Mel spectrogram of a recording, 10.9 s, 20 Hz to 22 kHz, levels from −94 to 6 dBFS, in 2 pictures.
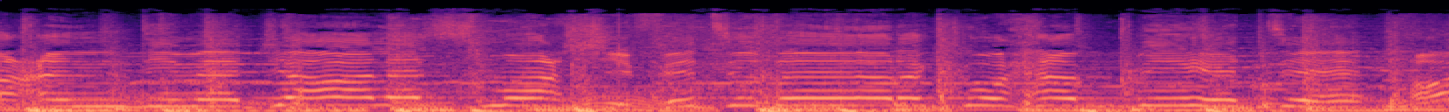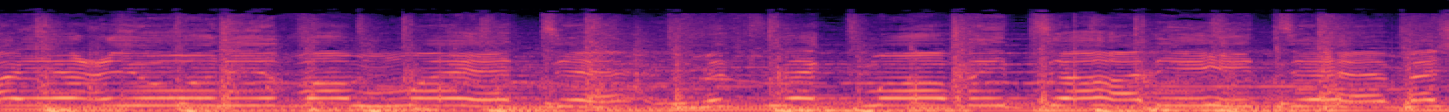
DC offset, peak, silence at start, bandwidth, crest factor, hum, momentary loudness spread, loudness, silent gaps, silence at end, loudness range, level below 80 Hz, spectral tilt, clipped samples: under 0.1%; -2 dBFS; 0 s; 14 kHz; 12 dB; none; 3 LU; -16 LUFS; none; 0 s; 1 LU; -24 dBFS; -5.5 dB/octave; under 0.1%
